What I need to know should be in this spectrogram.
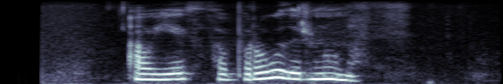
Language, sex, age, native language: Icelandic, female, 30-39, Icelandic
